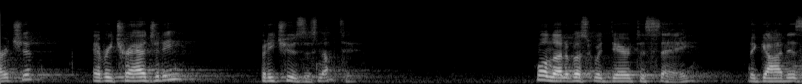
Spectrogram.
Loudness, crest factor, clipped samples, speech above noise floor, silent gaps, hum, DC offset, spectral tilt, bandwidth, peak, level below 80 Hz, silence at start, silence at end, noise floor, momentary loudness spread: -27 LUFS; 20 dB; under 0.1%; 37 dB; none; none; under 0.1%; -6 dB/octave; 10 kHz; -8 dBFS; -74 dBFS; 0 s; 0 s; -63 dBFS; 22 LU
